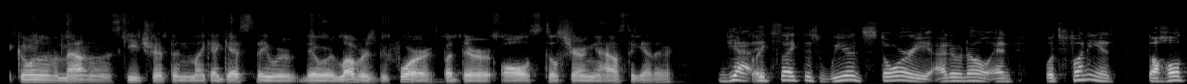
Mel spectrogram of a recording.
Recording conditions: video call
